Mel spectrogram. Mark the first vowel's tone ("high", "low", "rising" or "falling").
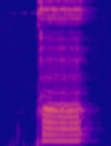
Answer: high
